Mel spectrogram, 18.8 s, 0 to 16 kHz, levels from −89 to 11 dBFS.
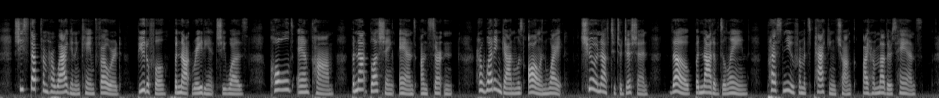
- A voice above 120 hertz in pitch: Yes, high, 190 Hz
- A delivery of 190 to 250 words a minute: No, average, 150 wpm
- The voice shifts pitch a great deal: Yes, wide, 6.3 semitones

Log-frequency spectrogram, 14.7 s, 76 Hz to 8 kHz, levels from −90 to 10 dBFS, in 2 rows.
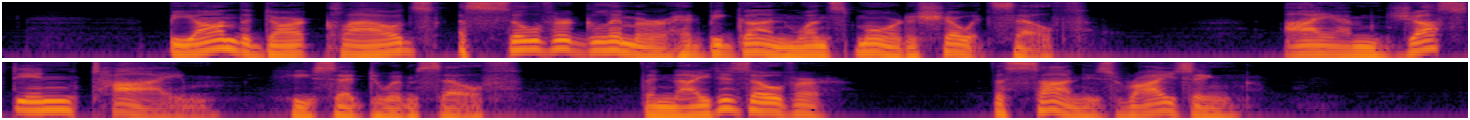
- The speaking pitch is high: No, low, 105 Hz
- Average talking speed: No, slow, 125 wpm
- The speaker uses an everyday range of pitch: No, wide, 5.7 semitones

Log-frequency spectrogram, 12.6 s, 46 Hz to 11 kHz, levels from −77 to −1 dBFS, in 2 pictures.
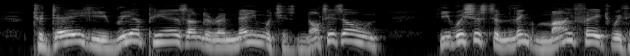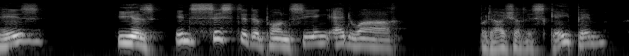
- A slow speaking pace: No, average, 150 wpm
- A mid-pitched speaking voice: Yes, medium, 155 Hz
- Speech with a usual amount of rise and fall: No, wide, 7.4 semitones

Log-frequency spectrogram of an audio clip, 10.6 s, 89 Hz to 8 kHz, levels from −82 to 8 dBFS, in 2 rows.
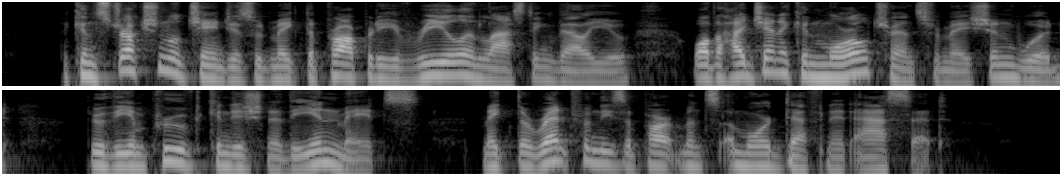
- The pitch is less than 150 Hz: Yes, low, 135 Hz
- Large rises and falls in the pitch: No, average, 4.0 semitones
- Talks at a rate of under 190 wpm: No, fast, 205 wpm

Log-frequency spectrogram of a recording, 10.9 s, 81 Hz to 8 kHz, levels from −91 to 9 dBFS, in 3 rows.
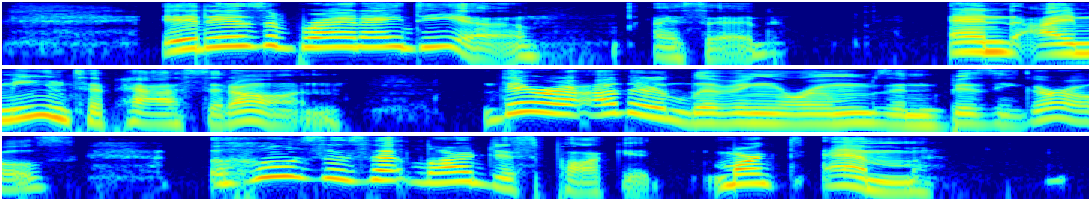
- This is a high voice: Yes, very high, 250 Hz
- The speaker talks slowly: No, average, 160 wpm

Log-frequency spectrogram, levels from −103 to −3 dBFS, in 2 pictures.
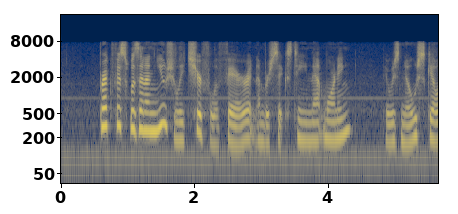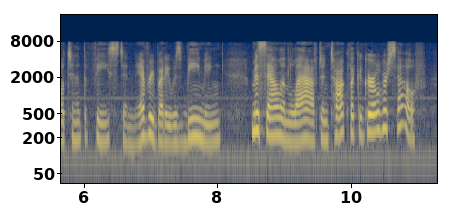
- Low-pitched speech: No, high, 190 Hz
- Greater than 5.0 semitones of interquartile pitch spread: Yes, wide, 5.5 semitones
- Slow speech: No, average, 165 wpm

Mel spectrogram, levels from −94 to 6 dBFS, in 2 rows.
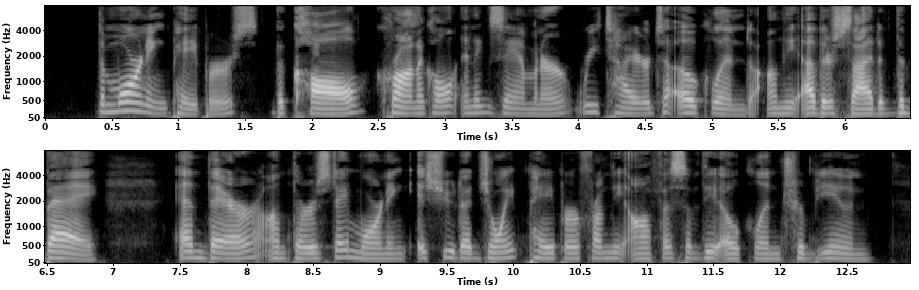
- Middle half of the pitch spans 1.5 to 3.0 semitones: Yes, narrow, 2.4 semitones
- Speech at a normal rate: Yes, average, 155 wpm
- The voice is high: No, medium, 155 Hz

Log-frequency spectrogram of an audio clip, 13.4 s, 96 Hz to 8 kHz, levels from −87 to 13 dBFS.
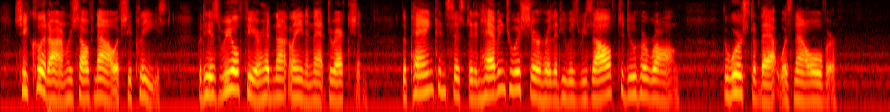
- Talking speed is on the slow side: No, average, 185 wpm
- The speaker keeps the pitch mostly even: No, average, 3.7 semitones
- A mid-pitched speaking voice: Yes, medium, 180 Hz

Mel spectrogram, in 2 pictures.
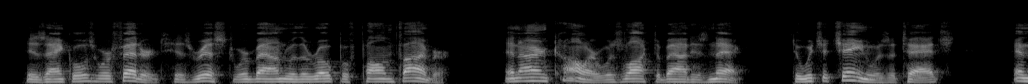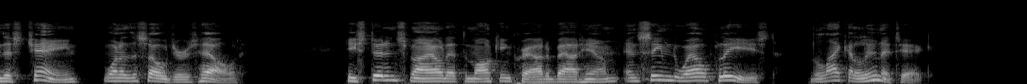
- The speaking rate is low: No, average, 155 wpm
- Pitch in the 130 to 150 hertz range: Yes, low, 135 Hz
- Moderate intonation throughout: Yes, average, 4.1 semitones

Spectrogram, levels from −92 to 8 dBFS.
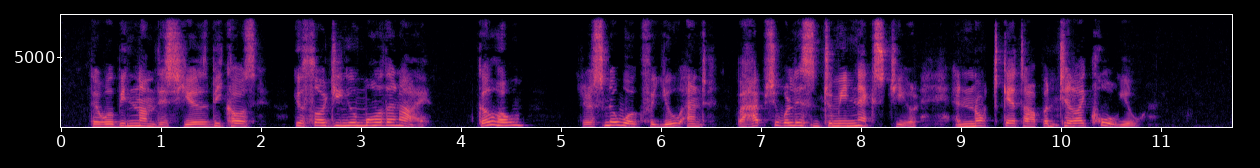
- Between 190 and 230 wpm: Yes, average, 200 wpm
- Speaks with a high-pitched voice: No, medium, 175 Hz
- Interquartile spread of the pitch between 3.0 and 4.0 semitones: No, average, 4.5 semitones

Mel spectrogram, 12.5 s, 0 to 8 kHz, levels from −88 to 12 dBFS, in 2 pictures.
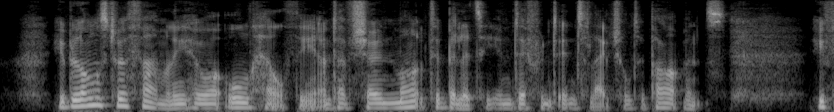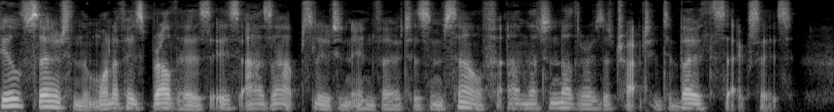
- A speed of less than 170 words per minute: No, average, 195 wpm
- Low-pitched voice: Yes, low, 120 Hz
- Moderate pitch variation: Yes, average, 3.3 semitones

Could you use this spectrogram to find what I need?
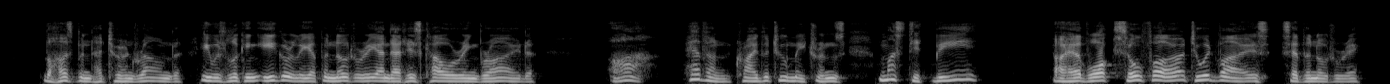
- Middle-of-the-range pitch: Yes, medium, 155 Hz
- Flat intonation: No, average, 3.6 semitones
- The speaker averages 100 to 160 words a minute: Yes, average, 155 wpm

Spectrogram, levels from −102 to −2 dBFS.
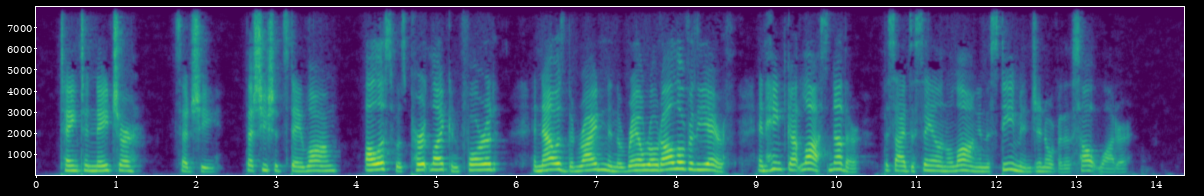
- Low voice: No, high, 235 Hz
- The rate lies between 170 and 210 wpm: Yes, average, 190 wpm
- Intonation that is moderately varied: Yes, average, 4.5 semitones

